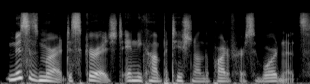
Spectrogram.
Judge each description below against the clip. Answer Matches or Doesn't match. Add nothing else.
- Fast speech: Matches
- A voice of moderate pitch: Matches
